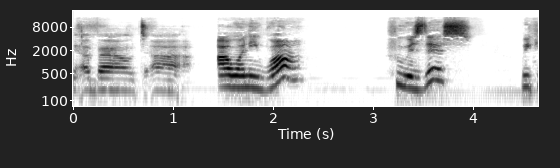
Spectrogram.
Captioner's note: speaking Abenaki Language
